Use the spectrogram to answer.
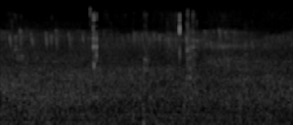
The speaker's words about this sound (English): What you're hearing is the AC compressor to my left.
